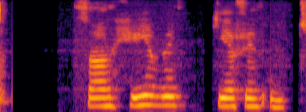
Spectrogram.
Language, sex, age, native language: Icelandic, male, 9, Icelandic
